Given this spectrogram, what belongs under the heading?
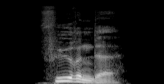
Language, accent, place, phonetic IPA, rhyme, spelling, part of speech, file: German, Germany, Berlin, [ˈfyːʁəndə], -yːʁəndə, führende, adjective, De-führende.ogg
- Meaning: inflection of führend: 1. strong/mixed nominative/accusative feminine singular 2. strong nominative/accusative plural 3. weak nominative all-gender singular 4. weak accusative feminine/neuter singular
